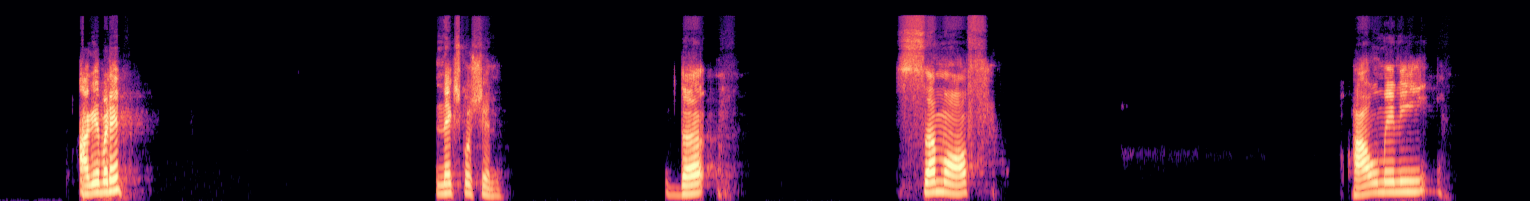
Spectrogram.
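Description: A man speaks calmly into a microphone in short phrases with long pauses.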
